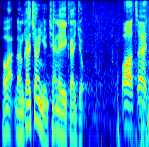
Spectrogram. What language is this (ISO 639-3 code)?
yue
